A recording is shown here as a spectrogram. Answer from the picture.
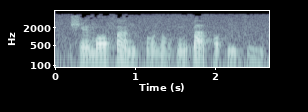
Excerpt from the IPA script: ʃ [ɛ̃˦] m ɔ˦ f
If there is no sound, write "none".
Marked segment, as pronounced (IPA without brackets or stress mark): ɛ̃˦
